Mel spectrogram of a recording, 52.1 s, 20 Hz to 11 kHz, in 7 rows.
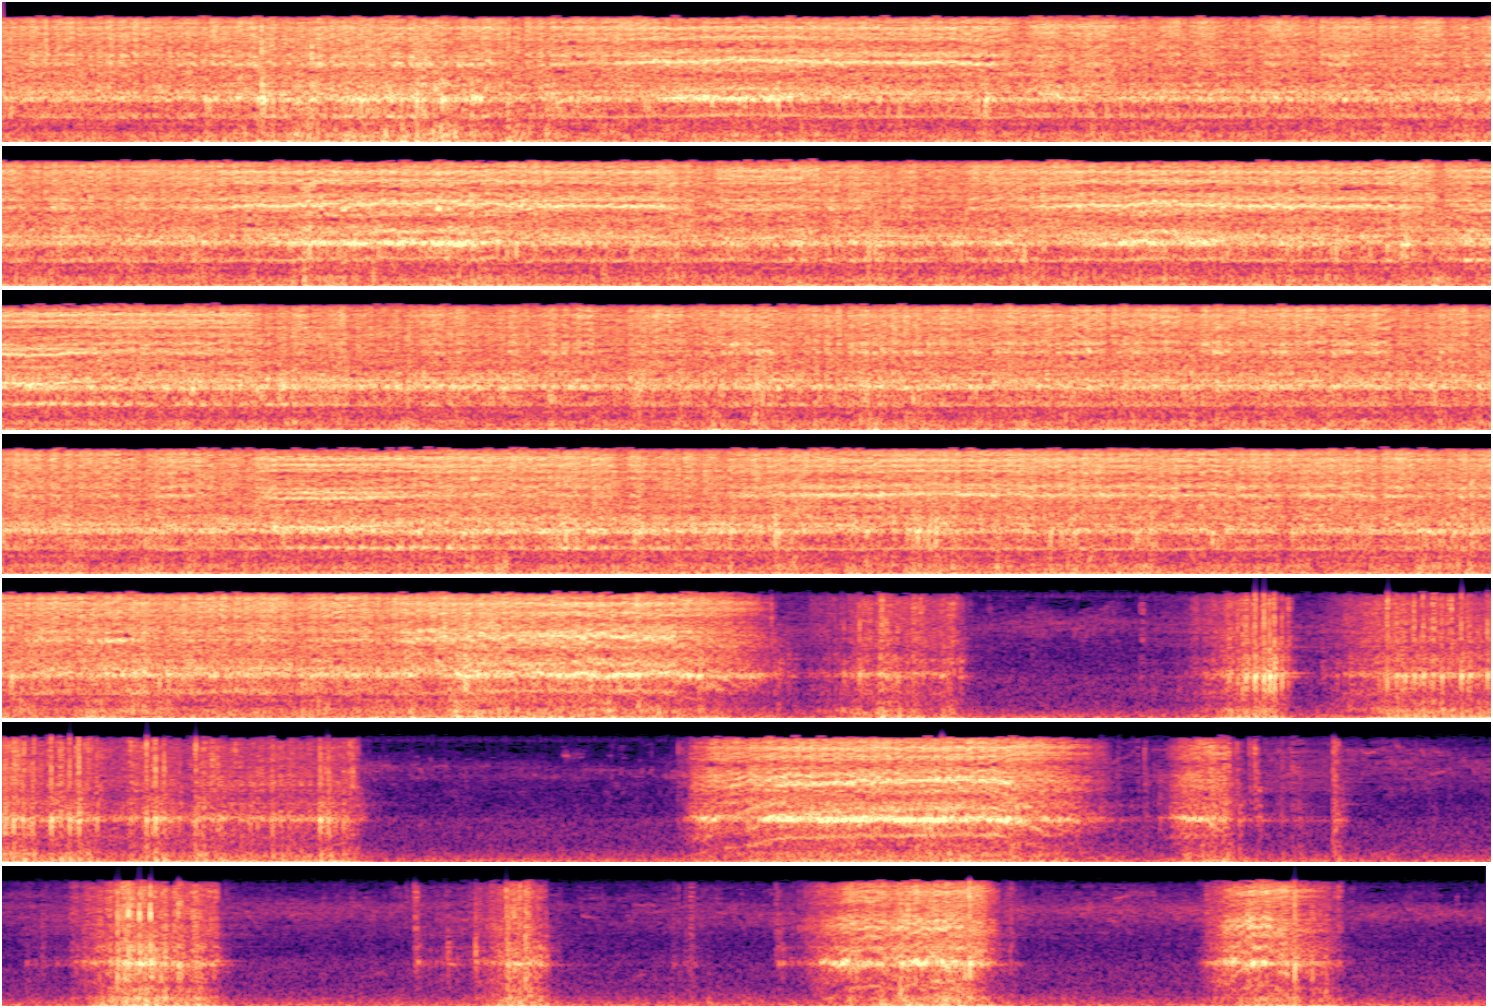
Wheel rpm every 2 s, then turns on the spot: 160, 160, 160, 160, 160, 160, 160, 160, 160, 160, 160, 160, 160, 160, 160, 160, 90, 10, 30, 10, 90, 30, 10, 0, 50, 20.
34-40 44-46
